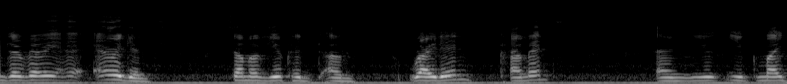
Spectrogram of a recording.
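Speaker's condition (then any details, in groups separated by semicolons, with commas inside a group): Cerebral palsy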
